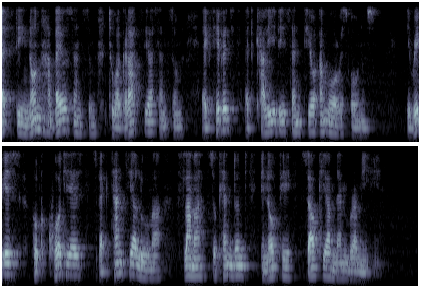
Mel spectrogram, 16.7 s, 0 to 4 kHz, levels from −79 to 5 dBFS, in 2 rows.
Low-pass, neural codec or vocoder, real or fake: 3.6 kHz; none; real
